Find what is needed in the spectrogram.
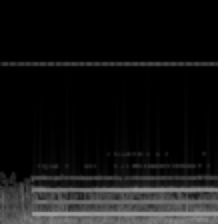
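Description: Bell System Bellboy pocket pager sounding its signal: a steady, unbroken tone that starts about a third of a second in and holds. The tone signals that someone has dialed the wearer's Bellboy code number and that he should go to a phone and call in for the message.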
